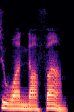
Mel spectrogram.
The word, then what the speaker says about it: Suvarnabhumi: For example, Sernphumi is romanized as Suwanapum, but pronounced Suwannafum.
